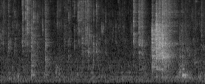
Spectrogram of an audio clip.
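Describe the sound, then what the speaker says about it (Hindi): Dishes, pots and utensils being washed by hand: irregular metallic clinks and clatters mix with splashing and running water, close by, with a louder burst of clanking and rinsing toward the end and no speech. "पहले बर्तन ला धो देत जी"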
